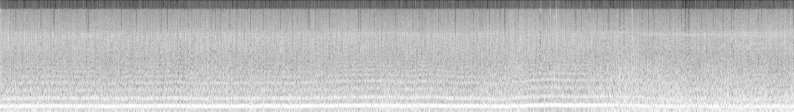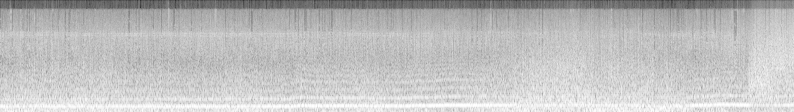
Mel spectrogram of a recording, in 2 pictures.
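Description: FPV quadcopter's electric motors and propellers, picked up by its onboard camera: a loud, steady buzzing whine whose pitch rises slightly a few times as throttle is added. A rushing noise builds in over the last few seconds.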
